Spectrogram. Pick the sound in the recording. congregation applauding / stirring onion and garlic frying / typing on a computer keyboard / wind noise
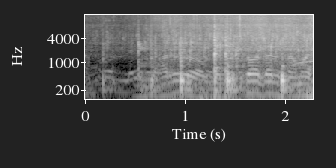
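stirring onion and garlic frying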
